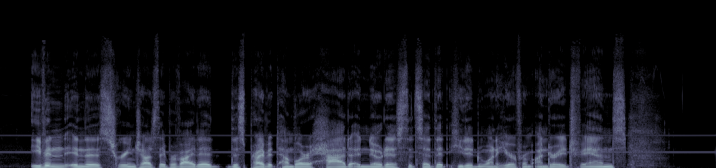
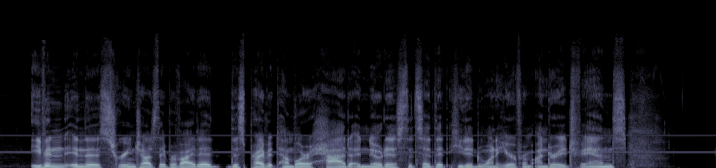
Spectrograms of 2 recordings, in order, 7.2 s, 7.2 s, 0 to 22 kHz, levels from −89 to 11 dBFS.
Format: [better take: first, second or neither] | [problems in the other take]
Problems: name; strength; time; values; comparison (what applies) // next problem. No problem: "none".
neither | high-pitched whine; faint; throughout; 2 kHz, 30 dB below the speech; the same in both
